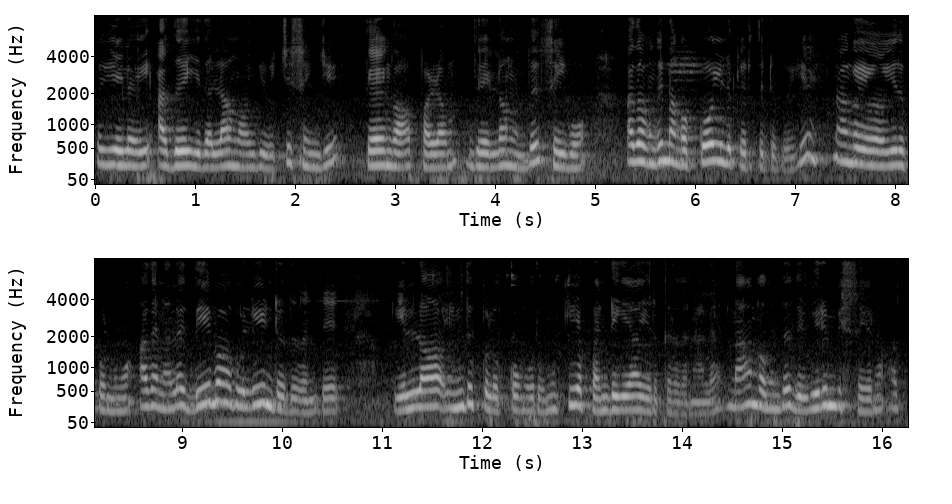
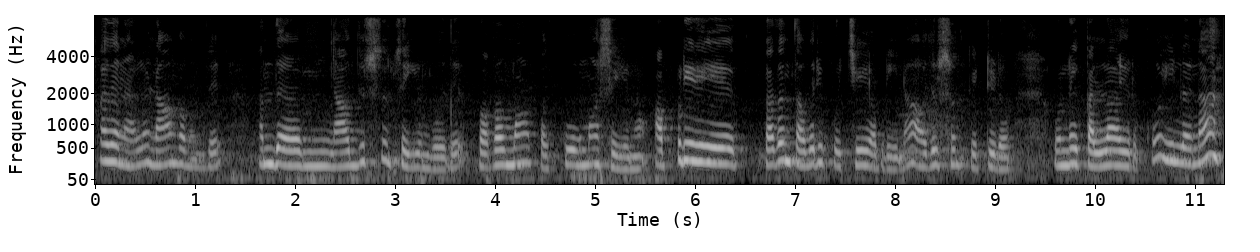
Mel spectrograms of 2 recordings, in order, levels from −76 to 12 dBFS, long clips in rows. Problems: none marked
